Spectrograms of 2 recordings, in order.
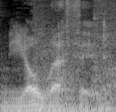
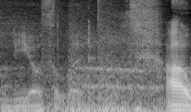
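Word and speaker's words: Neothelid: I pronounced it wrong the whole time last round. I said Neolethid. It's actually Neothalid, which had been confined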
